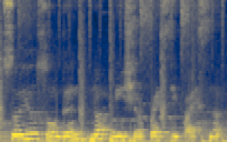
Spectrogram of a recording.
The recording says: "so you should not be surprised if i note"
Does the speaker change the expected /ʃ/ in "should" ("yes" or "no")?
yes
